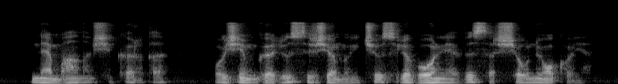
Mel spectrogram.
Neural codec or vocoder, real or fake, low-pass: codec, 16 kHz, 0.8 kbps, ZipCodec; fake; 7.2 kHz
